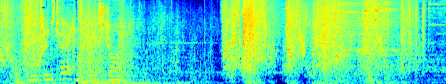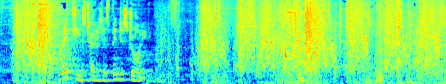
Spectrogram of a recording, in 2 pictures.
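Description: Magic blasts crackle and whoosh in a fast fight.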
